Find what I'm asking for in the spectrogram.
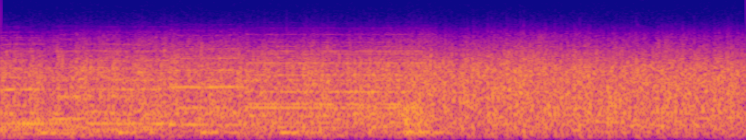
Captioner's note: applause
